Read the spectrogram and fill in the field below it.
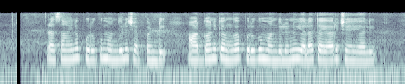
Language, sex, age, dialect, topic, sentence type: Telugu, female, 18-24, Utterandhra, agriculture, question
